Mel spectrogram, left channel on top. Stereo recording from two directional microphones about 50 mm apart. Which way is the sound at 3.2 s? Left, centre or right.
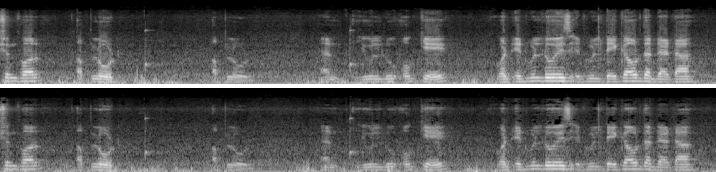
Left.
